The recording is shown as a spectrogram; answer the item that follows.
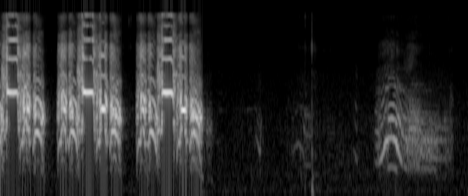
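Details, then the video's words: Grey francolin song in the wildlife season: three loud, grating notes repeated in quick succession, followed by silence and one faint, softer note. "teeter birds 🐦 grey partridge 🐦 songs"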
